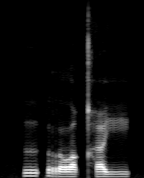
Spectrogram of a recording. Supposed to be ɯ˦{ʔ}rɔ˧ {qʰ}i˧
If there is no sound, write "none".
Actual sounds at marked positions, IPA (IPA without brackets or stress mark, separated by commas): ʔ, qʰ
